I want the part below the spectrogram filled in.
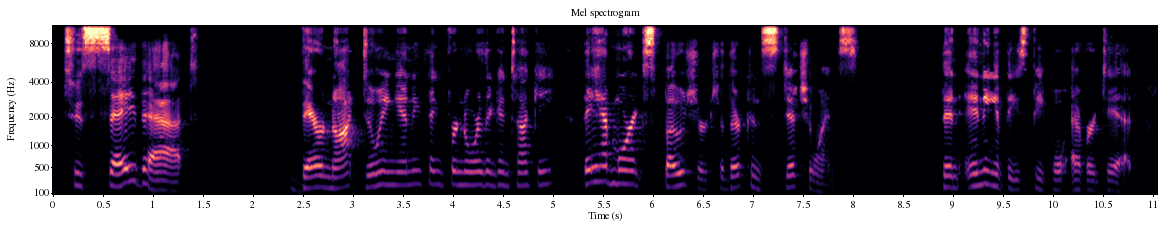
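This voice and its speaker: With lively intonation and an ordinary speaking voice, a woman of medium pitch talks at a fairly slow pace against a quiet background. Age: 60s. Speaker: local party member. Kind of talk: political discussion.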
